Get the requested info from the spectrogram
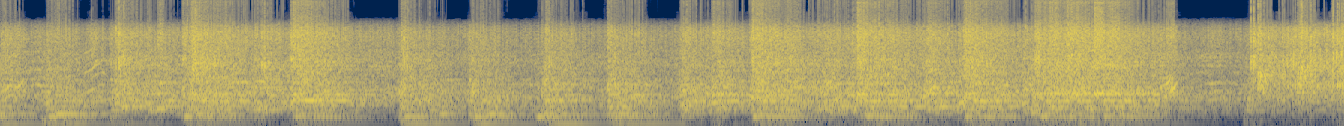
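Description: Percussion ensemble drumming a steady rhythm, with deep bass drum strokes under the lighter hand-drum and shaker hits. The playing stops near the end.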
